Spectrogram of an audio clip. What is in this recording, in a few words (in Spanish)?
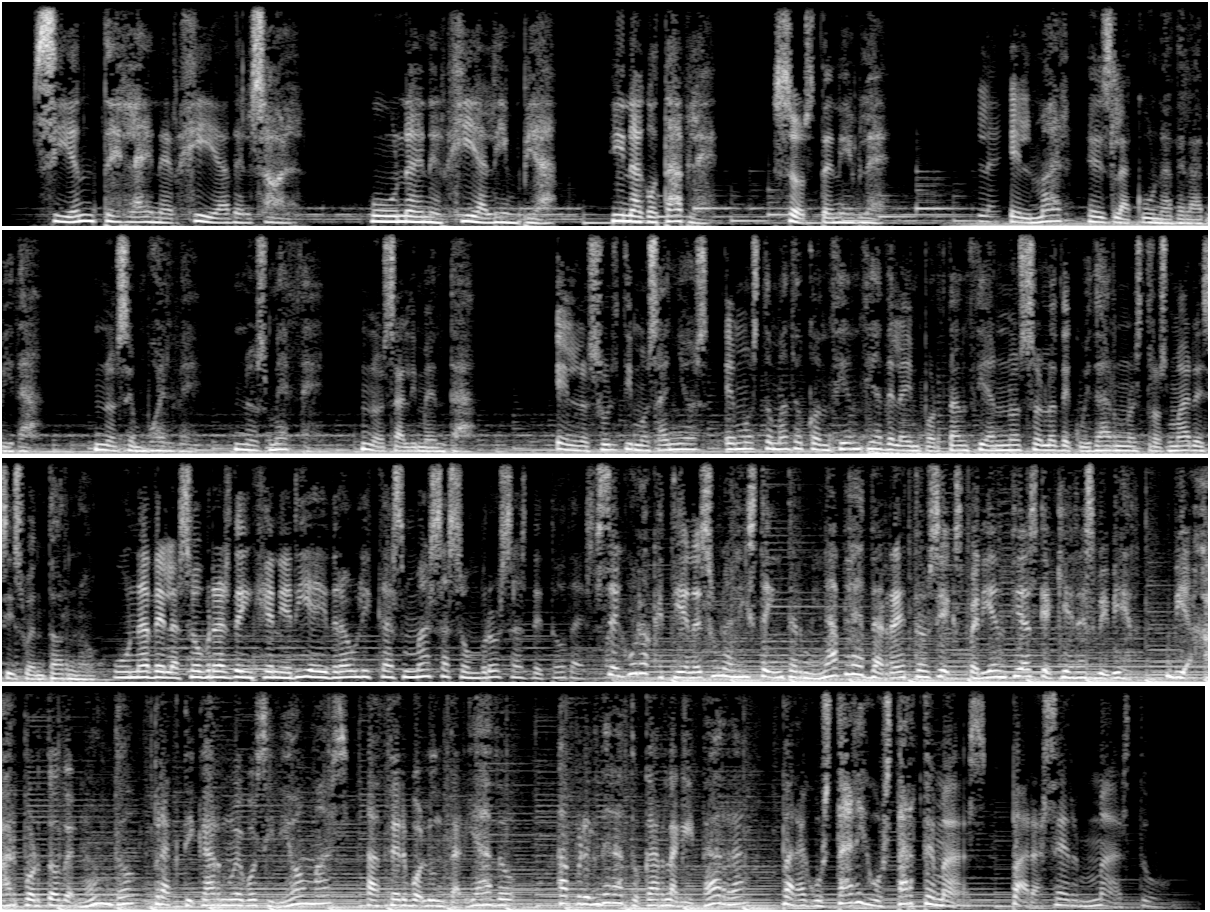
MUJER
